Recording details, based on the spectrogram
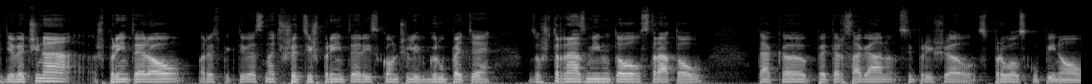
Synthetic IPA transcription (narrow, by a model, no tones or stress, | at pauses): ɡɟɛʋɛt͡ʃinaʃpɾint̪ɛɾɔʊɾɛspɛk̚t̪iːʋɛsnacfʃɛt̪t͡siʃpɾint̪ɛɾiskɔnt͡ʃilivɡɾupɛcɛzɔʃt̪r̩naːzminut̪ɔʋɔʊst̪ɾat̪ɔʊ | t̪akpɛt̪ɛɾsaɡansipɾiʃɪɛ̰lspr̩ʋɔʊskupinɔʊ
